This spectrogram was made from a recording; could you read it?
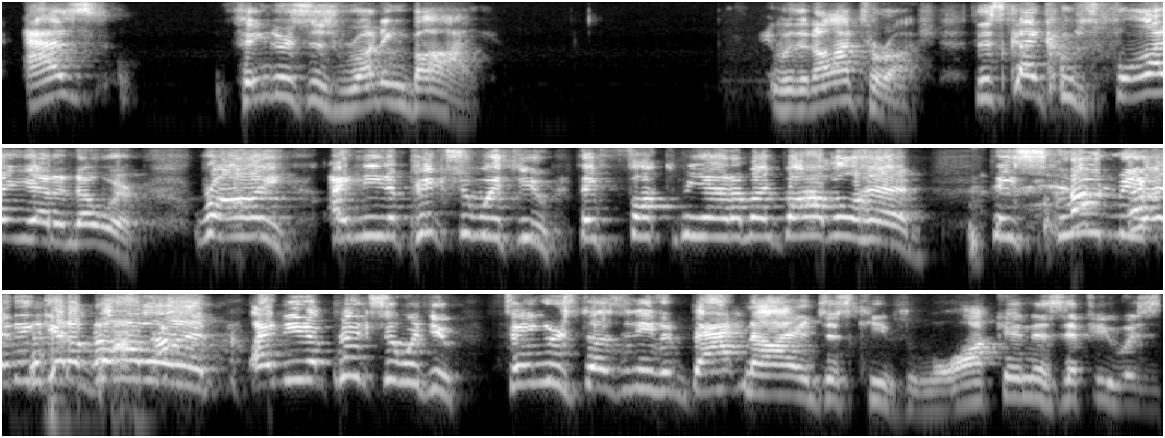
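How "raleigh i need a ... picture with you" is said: high, pitched-up yell. Retelling a fan demanding a picture with Fingers: imitating a man yelling. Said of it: "if you don't yell at me like the last guy did".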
